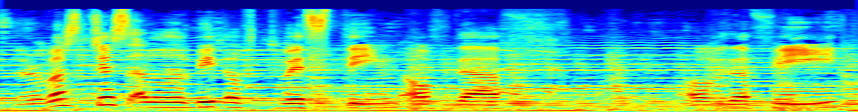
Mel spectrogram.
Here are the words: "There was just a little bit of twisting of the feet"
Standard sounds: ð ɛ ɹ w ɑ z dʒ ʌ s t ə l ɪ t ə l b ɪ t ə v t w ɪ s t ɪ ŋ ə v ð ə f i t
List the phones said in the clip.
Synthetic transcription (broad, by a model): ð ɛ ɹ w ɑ s dʒ ʌ s t ə l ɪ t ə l b ɪ t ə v t w ɪ s t ɪ ŋ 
